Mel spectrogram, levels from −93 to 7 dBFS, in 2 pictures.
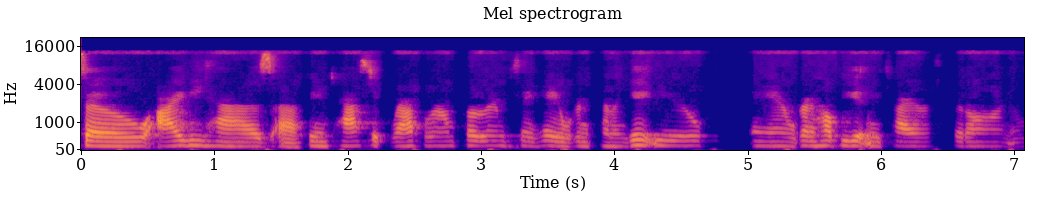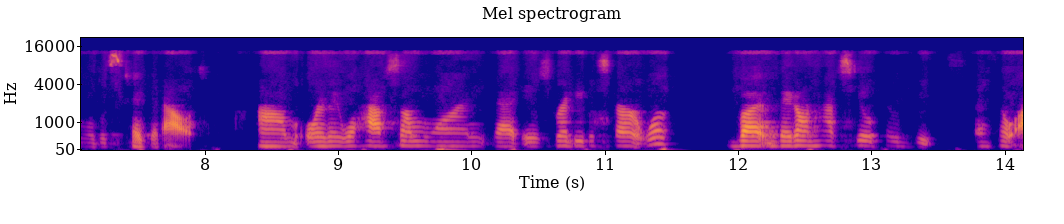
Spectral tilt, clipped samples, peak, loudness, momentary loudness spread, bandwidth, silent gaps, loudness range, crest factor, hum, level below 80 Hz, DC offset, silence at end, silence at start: -4 dB/octave; under 0.1%; -2 dBFS; -26 LUFS; 17 LU; 13.5 kHz; none; 6 LU; 26 dB; none; -62 dBFS; under 0.1%; 0 s; 0 s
